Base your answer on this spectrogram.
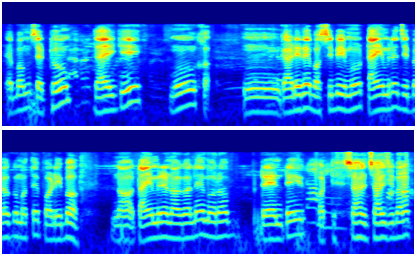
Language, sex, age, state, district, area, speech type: Odia, male, 30-45, Odisha, Ganjam, urban, spontaneous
